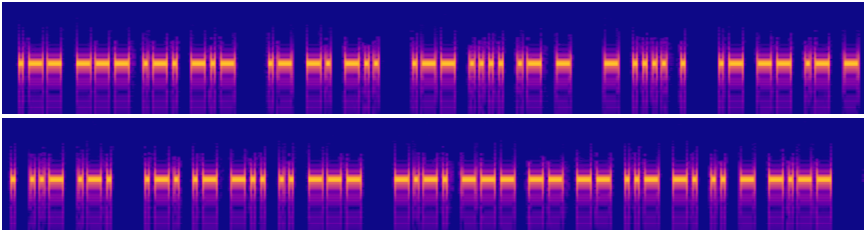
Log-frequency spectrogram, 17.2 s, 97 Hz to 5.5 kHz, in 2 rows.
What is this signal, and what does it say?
Morse code, heard as a keyed tone, about 25 wpm, 600 Hz. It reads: WORK AND WHAT THE AMATEUR RADIO COMMUNITY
